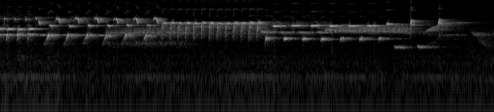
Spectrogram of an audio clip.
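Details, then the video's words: Timbrado canary, a domestic breed, singing in a quiet setting: quick hopping two-note phrases, then a fast even trill, followed by clipped repeated notes and a fading whistle. "CANARY SINGING"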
